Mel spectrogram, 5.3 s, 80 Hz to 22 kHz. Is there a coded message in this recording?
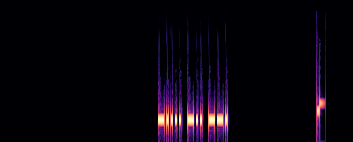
Yes: Morse code from 2.4 to 3.4 s, heard as a keyed tone, about 37 wpm, 700 Hz. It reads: 6DG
